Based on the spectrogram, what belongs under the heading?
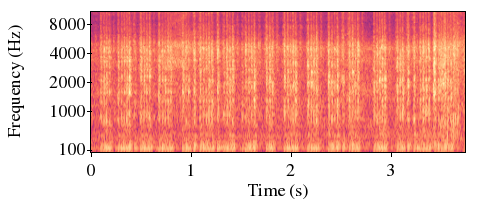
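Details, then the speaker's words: Rough 0°F cold start with uneven, lumpy running and a fast, irregular rap-rap rapping over the low engine drone, likened to a rotary; it sounds terrible and the cause is unknown. "oh yeah here you go oh oh she sounds terrible sounds like Kim v8 oh you poor car oh [Music] hey so sorry it does not want to let go take that sounds terrible sounds like a rotary rap rap rap rapping rotary Wow"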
